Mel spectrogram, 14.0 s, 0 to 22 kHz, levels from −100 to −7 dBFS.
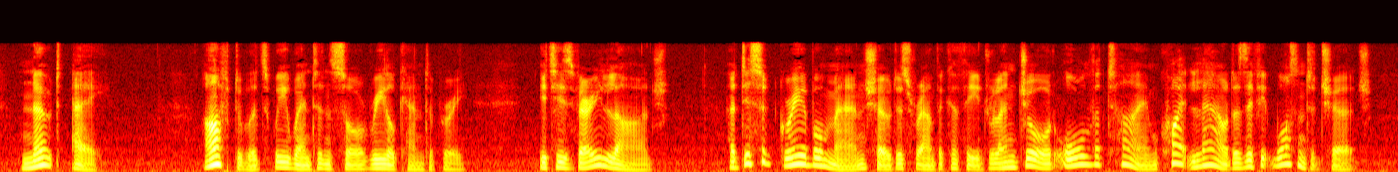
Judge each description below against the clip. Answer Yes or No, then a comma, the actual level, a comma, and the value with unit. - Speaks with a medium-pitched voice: No, low, 110 Hz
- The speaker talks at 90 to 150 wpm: Yes, average, 145 wpm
